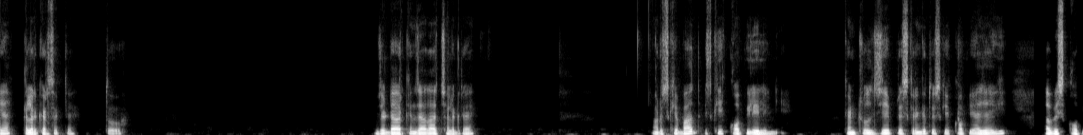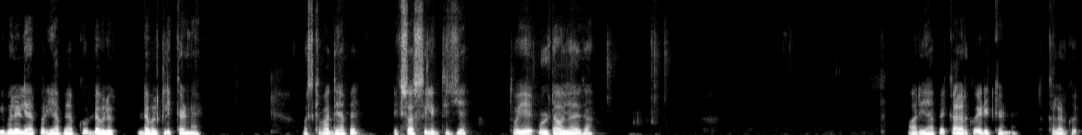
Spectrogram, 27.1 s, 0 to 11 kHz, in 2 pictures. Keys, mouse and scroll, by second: 6.1 click, 11.9 ctrl+j, 15.8 click, 15.8 click, 18.2-18.8 drag, 23.4-27.0 drag.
